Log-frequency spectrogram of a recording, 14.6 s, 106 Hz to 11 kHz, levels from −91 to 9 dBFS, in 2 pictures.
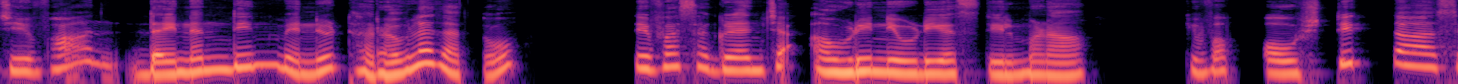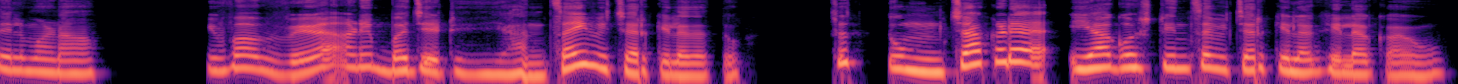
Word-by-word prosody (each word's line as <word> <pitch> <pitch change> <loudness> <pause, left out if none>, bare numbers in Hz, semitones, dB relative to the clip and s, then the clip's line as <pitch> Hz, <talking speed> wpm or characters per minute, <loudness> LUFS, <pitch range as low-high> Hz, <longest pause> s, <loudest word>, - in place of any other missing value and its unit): जेव्हा 230 - -3 0.3
दैनंदिन 240 +10 +2
मेनू 220 +1 +1
ठरवला 215 - +3
जातो, 215 - -2 0.6
तेव्हा 260 +3 0
सगळ्यांच्या 235 -4 -1 0.2
आवडी-निवडी 205 -2 +4
असतील 185 -1 -2
म्हणा 180 -2 -1 0.5
किंवा 220 +1 -5 0.2
पौष्टिकता 300 - -3
असेल 260 -4 -2
म्हणा 205 -3 -2 0.6
किंवा 255 +3 -1 0.2
वेळ 200 +7 +1
आणि 275 0 -2
बजेट 210 -2 0
ह्यांचाही 185 - +1
विचार 225 -8 +1
केला 175 -2 0
जातो. 170 +1 -5 0.5
तर - - +4 0.2
तुमच्याकडे 295 - +4 0.3
या 260 +1 +6
गोष्टींचा 270 0 +1
विचार 240 0 -1
केला 215 -3 +2
गेला 195 -4 0
का 175 +1 -3
ओ? 170 0 -4
220 Hz, 130 wpm, -19 LUFS, 190-260 Hz, 0.6 s, या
